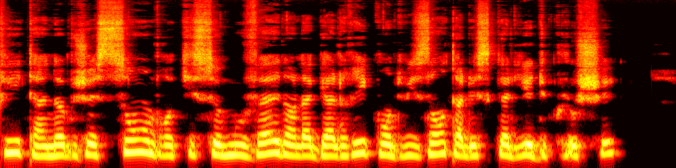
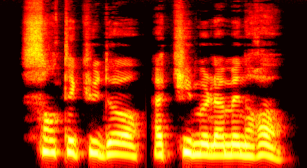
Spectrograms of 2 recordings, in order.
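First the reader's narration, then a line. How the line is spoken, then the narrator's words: Exclaimed. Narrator (French): s'écria-t-il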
